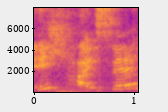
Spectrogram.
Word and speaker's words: heiße: All right, now we have this S letter. As you can see, we learned about that. So it's pronounced S, right?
